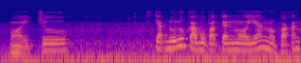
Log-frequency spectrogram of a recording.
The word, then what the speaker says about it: 梅: dibacanya moyan sementara me dalam bahasa hak dibacanya MOU sejak dulu Kabupaten moyan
